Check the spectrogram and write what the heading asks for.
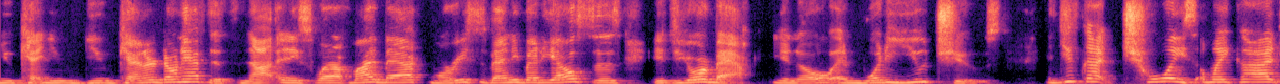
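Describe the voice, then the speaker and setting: A woman's voice: medium pitch, dark tone. An older woman hosting a casual talk show, effusive and exclamatory, often breaking out in delight. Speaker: podcast host. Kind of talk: casual conversation.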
